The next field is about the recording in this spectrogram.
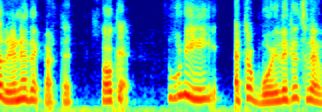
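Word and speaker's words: René Descartes: তো ওনার নাম হচ্ছে রেনে ডেকার্টে, রেনে ডেসকার্টে। ওকে, উচ্চারণটা হচ্ছে রেনে ডেকার্টে।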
